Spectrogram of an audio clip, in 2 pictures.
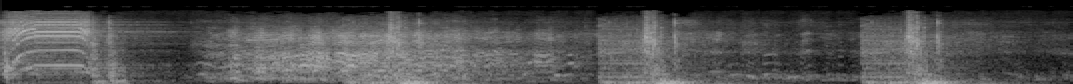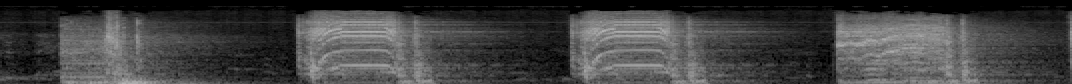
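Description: Electronic robot-servo sound effects: short whirring sweeps that rise and fall in pitch, about seven of them, each starting and stopping abruptly to match a jerky robot movement. A burst of audience laughter follows the first sweep.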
